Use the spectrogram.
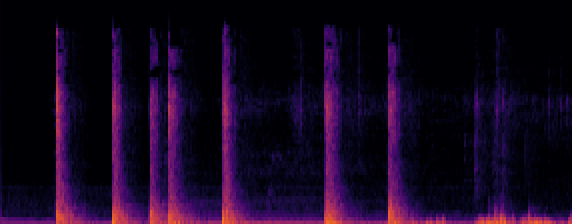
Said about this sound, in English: Then God knocks.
